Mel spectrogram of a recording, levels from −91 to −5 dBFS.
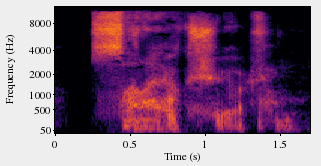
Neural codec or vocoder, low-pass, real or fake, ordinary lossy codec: codec, 24 kHz, 3 kbps, HILCodec; 10.8 kHz; fake; MP3, 64 kbps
